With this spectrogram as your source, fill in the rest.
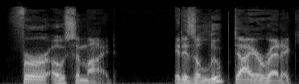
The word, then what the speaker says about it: furosemide: of taking the medication furosemide or Lasix is pronounced fur oide it is a loop diuretic used to treat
